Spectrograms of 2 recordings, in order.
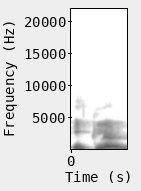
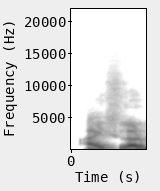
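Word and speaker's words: Eichler: हम जॉन जे इलर जॉन इलर बोल सकते हैं आइलर बोल सकते हैं आकर भी बोल सकते हैं य आपके ऊपर है स्पेलिंग होगा जे डॉट आई सी एच एल ई आर इसको आप आ आलर भी बोल सकते हैं इलर भी बोल सकते हैं और आइलर भी बोल सकते कुछ भी बोल सकते डोंट वरी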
